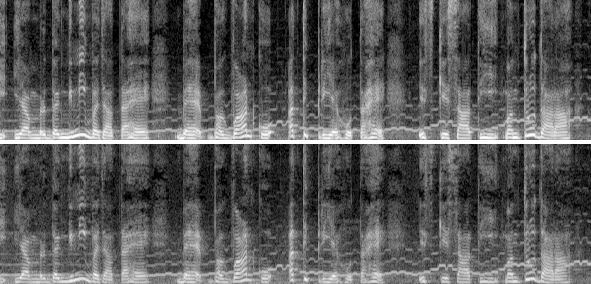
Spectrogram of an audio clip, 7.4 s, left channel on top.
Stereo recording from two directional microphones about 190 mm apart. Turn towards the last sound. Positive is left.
turn(degrees=45)  # may be behind; listen again after turning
